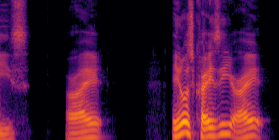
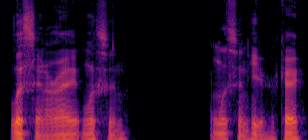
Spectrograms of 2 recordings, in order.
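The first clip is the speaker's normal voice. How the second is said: quiet; 5 semitones lower, 10 dB quieter than usual. Real, not acted. Calling for attention softly.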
